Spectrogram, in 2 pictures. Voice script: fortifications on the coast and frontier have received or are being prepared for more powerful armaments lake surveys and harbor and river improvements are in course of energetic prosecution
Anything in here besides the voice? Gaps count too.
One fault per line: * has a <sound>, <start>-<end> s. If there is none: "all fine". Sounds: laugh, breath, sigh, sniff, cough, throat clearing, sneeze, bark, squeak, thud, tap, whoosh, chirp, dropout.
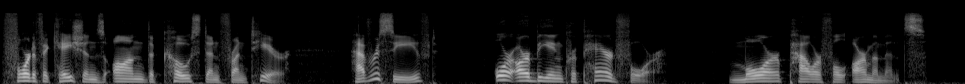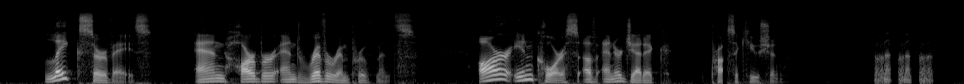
* has a dropout, 16.9-16.9 s
* has a laugh, 18.4-19.0 s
